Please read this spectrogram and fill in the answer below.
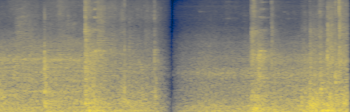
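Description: Otis elevator doors sliding shut, a steady rumbling slide with a few clunks along the way. The sound cuts out for an instant about halfway through.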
